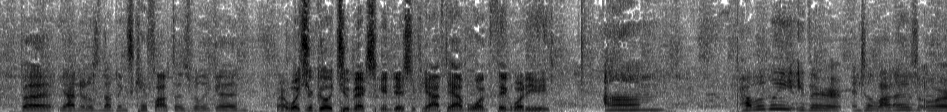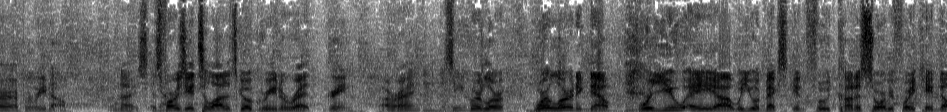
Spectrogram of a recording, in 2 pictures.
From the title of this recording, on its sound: Live at Union Drafthouse Sunland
